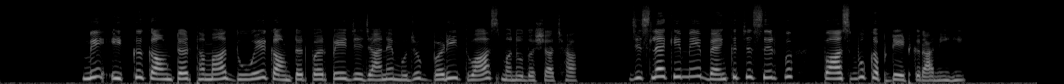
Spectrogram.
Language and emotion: Dogri, sad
